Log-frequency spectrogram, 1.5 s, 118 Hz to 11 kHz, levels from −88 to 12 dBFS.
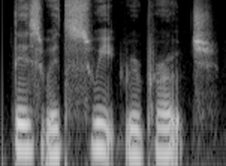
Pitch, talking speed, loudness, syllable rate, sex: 175 Hz, 160 wpm, -16 LUFS, 3.9 syllables/s, female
